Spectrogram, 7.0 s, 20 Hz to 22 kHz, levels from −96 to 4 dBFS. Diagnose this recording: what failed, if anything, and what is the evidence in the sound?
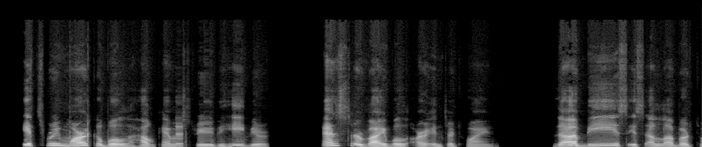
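Network failure. Repeated packet loss from 1.73 to 2.64 s. Ten gaps, up to 50 ms, were each filled by stretching earlier speech. This gives a robotic sound.

Scattered short gaps from 3.45 to 5.89 s. Around ten isolated losses, each roughly 40 ms or shorter, were patched over. They cause brief ticks and smears.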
